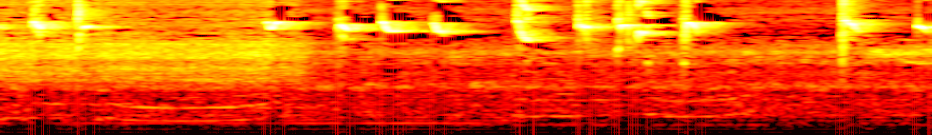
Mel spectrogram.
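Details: Short, piercing chirps and quick falling whistles from a young kinoi learning to sing, given in irregular pairs and triplets with brief pauses.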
